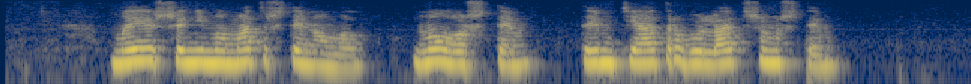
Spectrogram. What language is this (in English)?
Mari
